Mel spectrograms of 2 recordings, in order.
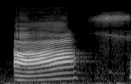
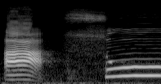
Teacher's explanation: a sílaba su é pronunciada com mais intensidade que a sílaba A e K. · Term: penúltima sílaba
